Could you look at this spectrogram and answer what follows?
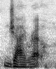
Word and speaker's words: gyro: how to pronounce Bureau the correct the correct pronunciation is gyro for this reason our government does not in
